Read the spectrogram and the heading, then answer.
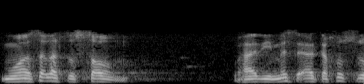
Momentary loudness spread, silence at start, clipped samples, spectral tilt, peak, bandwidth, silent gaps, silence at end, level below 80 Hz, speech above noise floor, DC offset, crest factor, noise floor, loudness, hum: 10 LU; 0 s; under 0.1%; -7.5 dB/octave; -6 dBFS; 5.2 kHz; none; 0 s; -76 dBFS; 33 dB; under 0.1%; 18 dB; -57 dBFS; -24 LUFS; none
